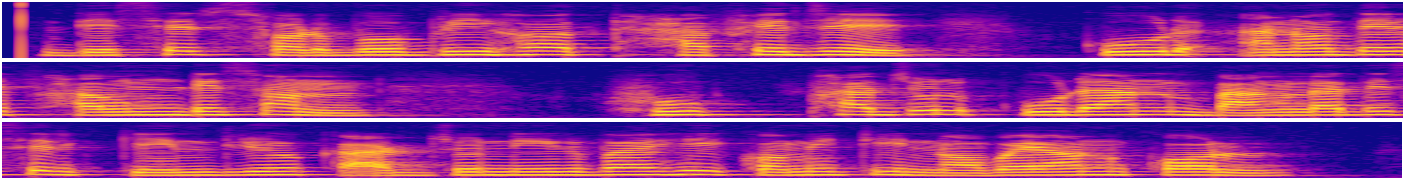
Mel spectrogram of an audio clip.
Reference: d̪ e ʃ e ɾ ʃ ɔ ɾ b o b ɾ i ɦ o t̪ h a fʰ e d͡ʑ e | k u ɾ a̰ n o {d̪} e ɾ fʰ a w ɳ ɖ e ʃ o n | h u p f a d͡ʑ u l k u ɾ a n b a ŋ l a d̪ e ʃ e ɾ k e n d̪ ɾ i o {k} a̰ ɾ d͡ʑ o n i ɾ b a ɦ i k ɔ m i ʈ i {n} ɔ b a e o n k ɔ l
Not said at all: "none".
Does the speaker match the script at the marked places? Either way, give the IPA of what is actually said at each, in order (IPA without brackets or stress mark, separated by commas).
d̪, k, n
